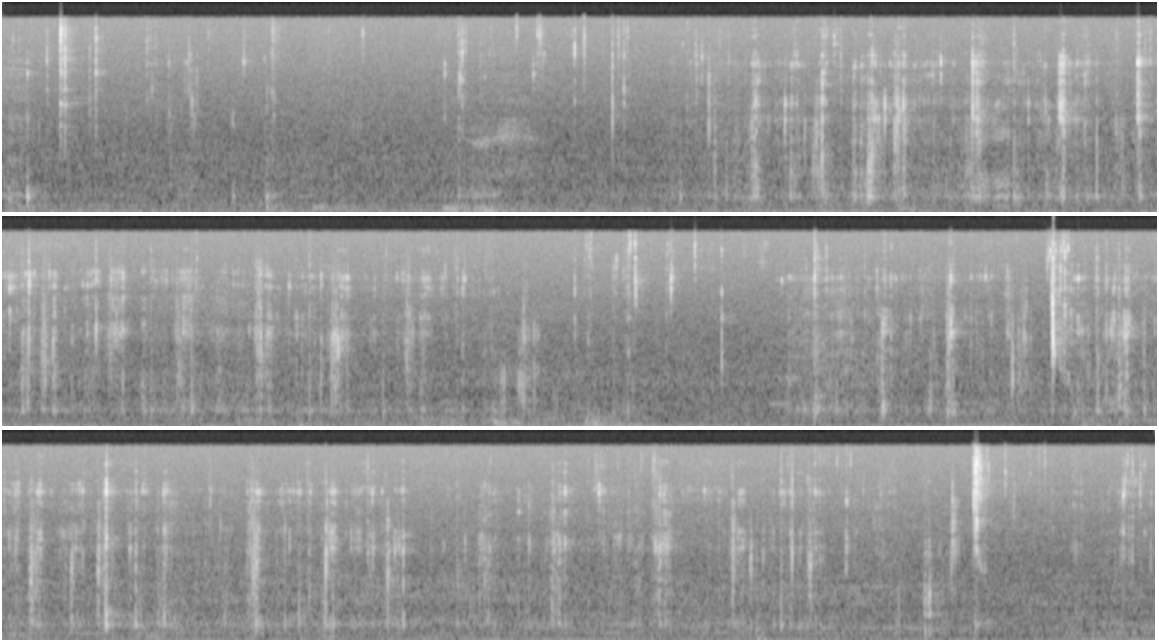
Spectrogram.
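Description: Close-miked eating: soft boiled pelmeni with mayonnaise being chewed, with many small wet mouth clicks and smacks.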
